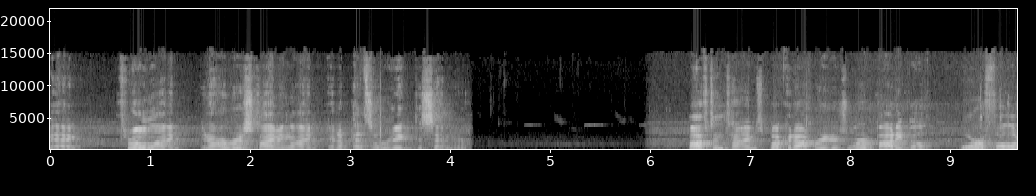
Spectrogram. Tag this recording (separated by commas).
Speech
